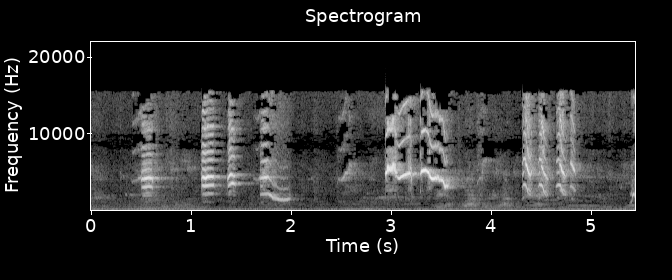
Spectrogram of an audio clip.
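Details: Fighting oriental magpie-robin pouring out a rich song full of varied fills. Harsh stacked chattering notes and a falling whistle lead into a loud warbled phrase, then rapid buzzy bursts.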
